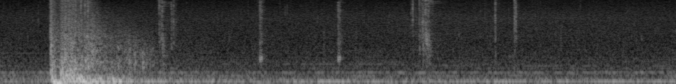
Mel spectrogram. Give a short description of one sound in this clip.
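A shotgun clicks open and shells slide in.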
